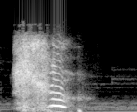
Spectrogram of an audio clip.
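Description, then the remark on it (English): A single loud sneeze: a breathy explosive burst that ends in a brief voiced squeak, followed by a soft little thump, then quiet. No one speaks. “Bless you. I don't get it.”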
